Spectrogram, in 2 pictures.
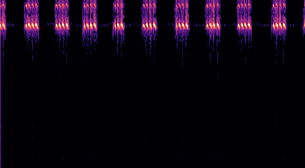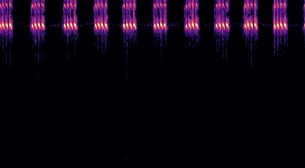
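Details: Night chirping of a cricket in a hole in the ground: bright, high trilled chirps, each a quick cluster of pulses, repeated steadily about twice a second for the whole stretch, with nothing else audible.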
